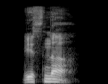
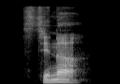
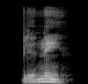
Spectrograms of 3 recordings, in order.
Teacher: Lo que se escucha es un sonido que tiende hacia i pero menos marcado, como a medio camino entre la i y una e cerrada.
